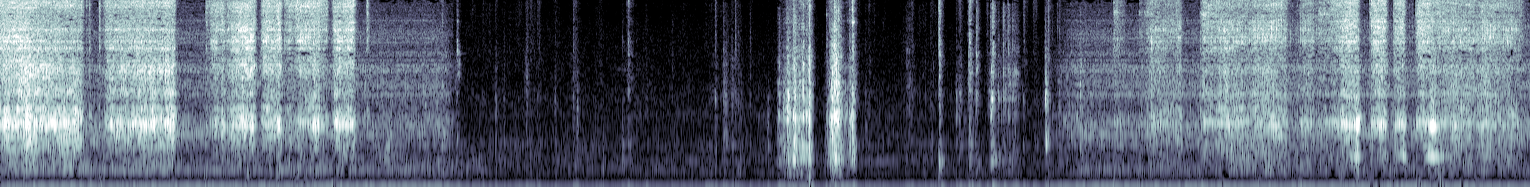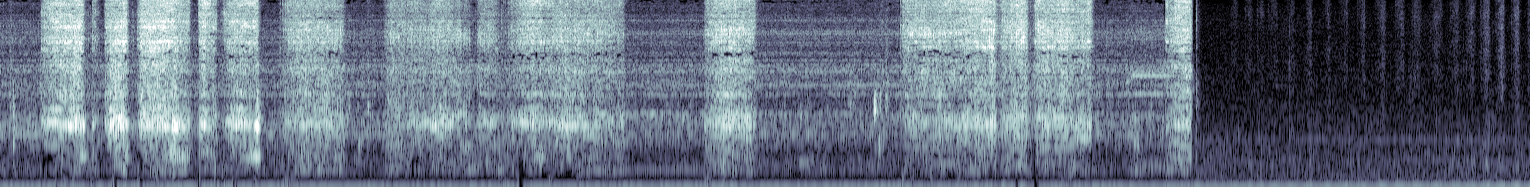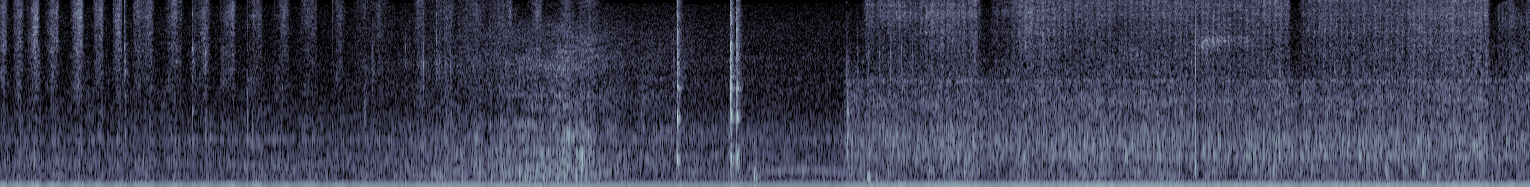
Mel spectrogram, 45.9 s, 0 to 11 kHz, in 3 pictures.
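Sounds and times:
lathe tool scraping wood: 0:00.0 - 0:03.8, 0:11.2 - 0:27.2.

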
